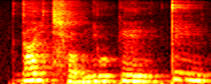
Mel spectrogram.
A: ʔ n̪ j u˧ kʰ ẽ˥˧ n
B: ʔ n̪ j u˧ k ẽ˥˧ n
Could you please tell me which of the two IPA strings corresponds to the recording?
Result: B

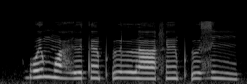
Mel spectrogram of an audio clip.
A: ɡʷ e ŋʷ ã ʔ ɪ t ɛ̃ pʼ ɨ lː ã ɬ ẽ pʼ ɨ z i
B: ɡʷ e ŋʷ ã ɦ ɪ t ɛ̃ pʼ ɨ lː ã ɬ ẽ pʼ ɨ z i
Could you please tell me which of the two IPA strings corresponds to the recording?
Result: B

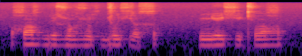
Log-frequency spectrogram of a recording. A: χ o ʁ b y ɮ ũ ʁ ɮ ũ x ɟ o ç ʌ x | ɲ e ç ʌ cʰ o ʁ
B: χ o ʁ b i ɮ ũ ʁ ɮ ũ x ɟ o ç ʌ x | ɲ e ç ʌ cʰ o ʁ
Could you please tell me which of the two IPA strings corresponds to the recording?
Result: B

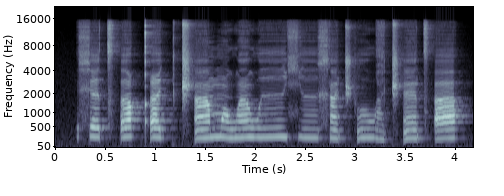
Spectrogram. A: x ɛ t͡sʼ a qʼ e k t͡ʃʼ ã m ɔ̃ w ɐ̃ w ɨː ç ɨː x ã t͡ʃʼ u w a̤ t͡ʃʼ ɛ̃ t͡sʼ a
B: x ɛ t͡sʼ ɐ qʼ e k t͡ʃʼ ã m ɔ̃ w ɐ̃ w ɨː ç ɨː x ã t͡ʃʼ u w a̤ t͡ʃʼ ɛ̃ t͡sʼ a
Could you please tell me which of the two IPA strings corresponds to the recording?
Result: B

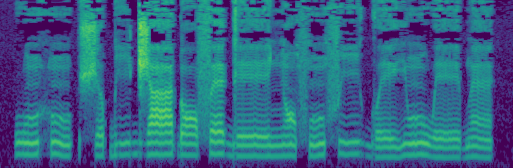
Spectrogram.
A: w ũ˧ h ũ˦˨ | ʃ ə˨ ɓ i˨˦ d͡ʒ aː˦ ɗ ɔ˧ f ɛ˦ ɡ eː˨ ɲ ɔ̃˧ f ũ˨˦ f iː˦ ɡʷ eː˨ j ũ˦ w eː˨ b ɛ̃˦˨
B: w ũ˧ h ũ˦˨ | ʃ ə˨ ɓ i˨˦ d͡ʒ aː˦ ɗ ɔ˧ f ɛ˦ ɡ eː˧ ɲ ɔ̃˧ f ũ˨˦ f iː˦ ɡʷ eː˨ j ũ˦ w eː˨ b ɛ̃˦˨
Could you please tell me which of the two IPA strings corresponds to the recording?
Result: A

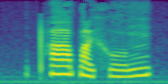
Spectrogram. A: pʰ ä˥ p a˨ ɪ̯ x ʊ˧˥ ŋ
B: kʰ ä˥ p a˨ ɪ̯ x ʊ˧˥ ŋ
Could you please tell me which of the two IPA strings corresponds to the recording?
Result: A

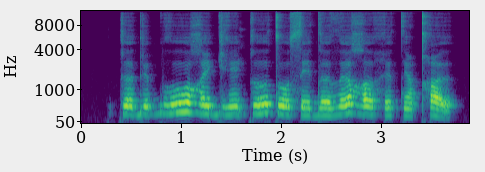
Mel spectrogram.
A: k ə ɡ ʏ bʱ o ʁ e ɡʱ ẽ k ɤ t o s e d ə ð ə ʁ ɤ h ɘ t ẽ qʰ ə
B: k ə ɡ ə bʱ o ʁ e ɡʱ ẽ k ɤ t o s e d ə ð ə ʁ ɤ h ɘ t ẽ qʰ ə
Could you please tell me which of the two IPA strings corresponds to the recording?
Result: A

